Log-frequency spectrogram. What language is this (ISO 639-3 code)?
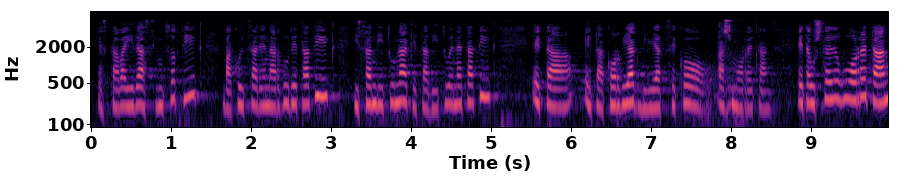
eus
